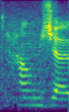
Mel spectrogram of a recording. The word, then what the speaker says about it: Hangzhou: Hangzhou, it's how it's pronounced.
